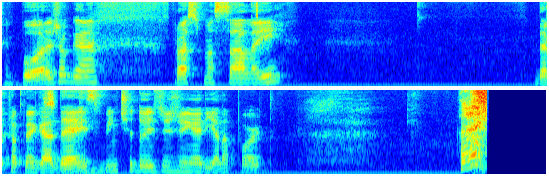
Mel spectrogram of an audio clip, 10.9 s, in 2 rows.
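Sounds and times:
speech: 0:00.0 - 0:02.9, 0:05.4 - 0:08.2, 0:10.0 - 0:10.3
quiet steady low hum: 0:00.0 - 0:10.0
sneeze: 0:10.0 - 0:10.3.

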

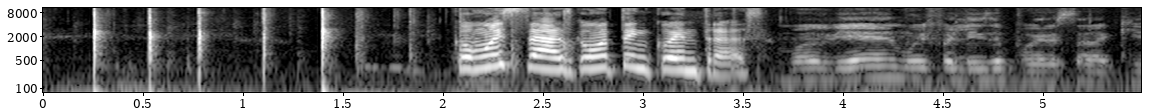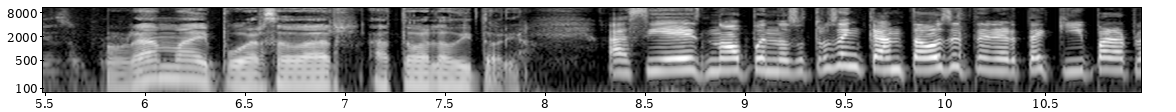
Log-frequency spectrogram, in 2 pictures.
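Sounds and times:
hand claps: 0:00.0 - 0:02.0
speech: 0:02.1 - 0:10.9.

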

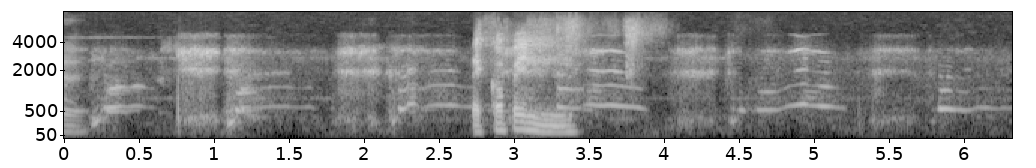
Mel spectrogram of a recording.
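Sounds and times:
speech: 0:00.0 - 0:00.4, 0:02.7 - 0:03.9
asthmatic wheezing breaths: 0:00.8 - 0:02.3, 0:03.8 - 0:04.6, 0:05.3 - 0:05.9.

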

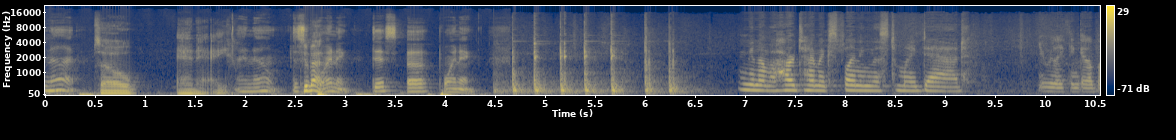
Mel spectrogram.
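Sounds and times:
speech: 0:00.0 - 0:04.7, 0:07.0 - 0:09.4, 0:10.0 - 0:10.5
nailing crucifixes to a bedroom wall: 0:04.5 - 0:06.6.

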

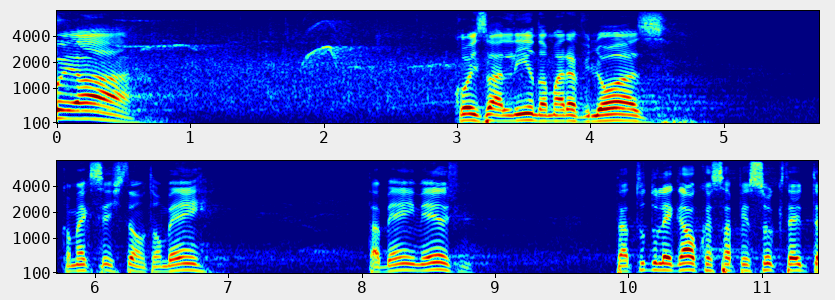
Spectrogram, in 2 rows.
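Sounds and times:
speech: 0:00.0 - 0:00.7, 0:03.0 - 0:04.7, 0:05.8 - 0:07.0, 0:08.0 - 0:08.9, 0:09.9 - 0:11.4
crowd applause: 0:00.2 - 0:04.1
high whistle: 0:00.5 - 0:03.1.

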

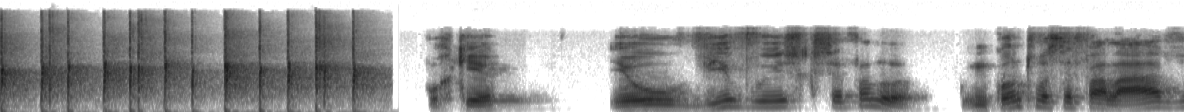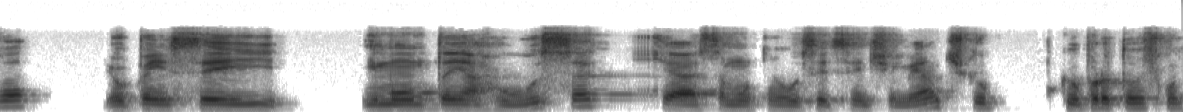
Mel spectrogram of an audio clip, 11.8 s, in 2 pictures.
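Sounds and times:
hands clapping in applause: 0:00.0 - 0:02.0
speech: 0:02.2 - 0:11.8.

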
